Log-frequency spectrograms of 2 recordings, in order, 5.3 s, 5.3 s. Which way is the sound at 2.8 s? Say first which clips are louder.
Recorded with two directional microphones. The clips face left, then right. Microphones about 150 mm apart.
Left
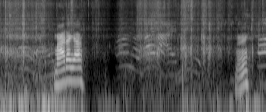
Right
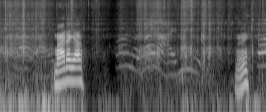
Right 1 dB; 25° right (ahead or behind).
